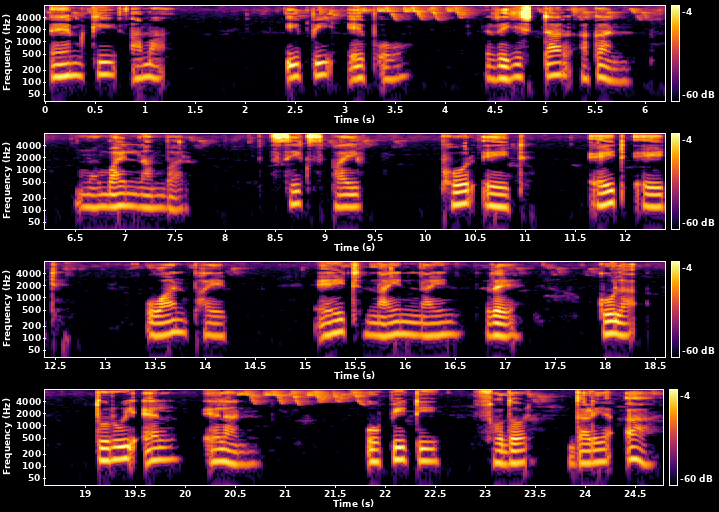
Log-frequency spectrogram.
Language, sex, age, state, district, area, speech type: Santali, male, 30-45, West Bengal, Bankura, rural, read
